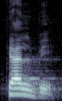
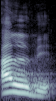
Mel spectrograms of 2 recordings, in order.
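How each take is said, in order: First: The word starts with a k sound. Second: The word starts with a glottal stop. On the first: "they will say kalbi" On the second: "others say"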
